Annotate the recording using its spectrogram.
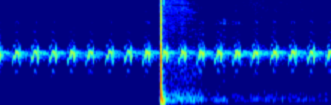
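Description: A golf ball lands with a thud.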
